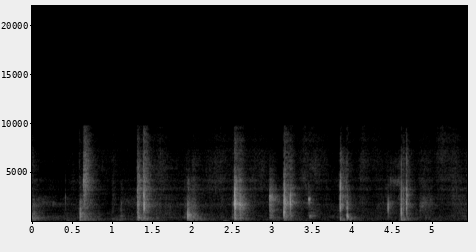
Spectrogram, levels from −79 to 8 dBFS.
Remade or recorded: remade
